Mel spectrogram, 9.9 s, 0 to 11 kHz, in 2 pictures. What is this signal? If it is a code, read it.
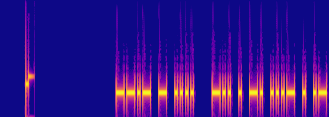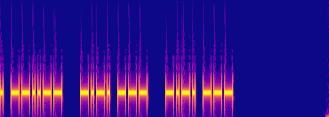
Morse code, heard as a keyed tone, about 30 wpm, 700 Hz. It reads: QTH DENVER, CO CO
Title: Practice QSO - Exchange 1 - Beginning - 30wpm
